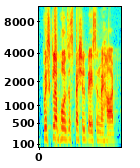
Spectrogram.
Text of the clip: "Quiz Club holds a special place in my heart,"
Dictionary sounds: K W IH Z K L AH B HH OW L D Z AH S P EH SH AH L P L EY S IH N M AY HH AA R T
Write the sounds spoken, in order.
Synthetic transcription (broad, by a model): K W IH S K L AH B HH OW L D Z AH S P EH SH AH L P L EY S IH N M AY HH AA R T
